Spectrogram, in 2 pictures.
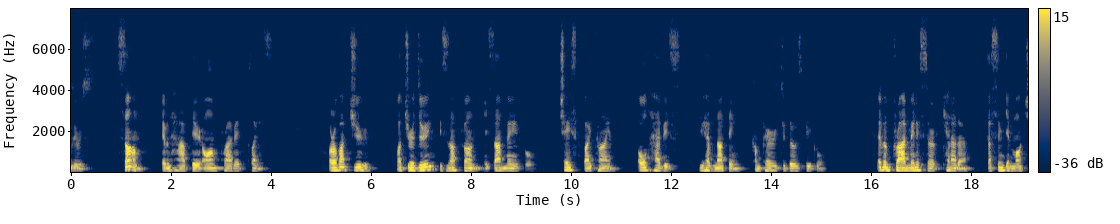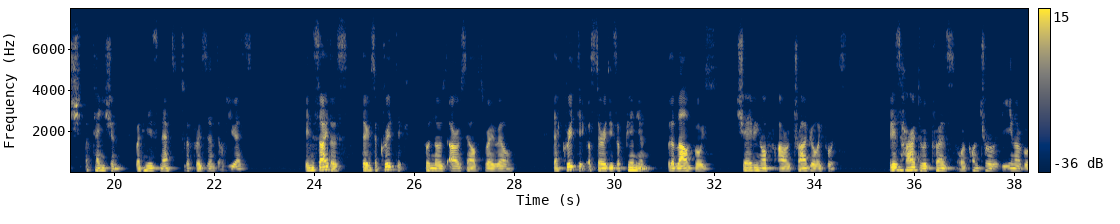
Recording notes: (bad mic and pronunciation).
